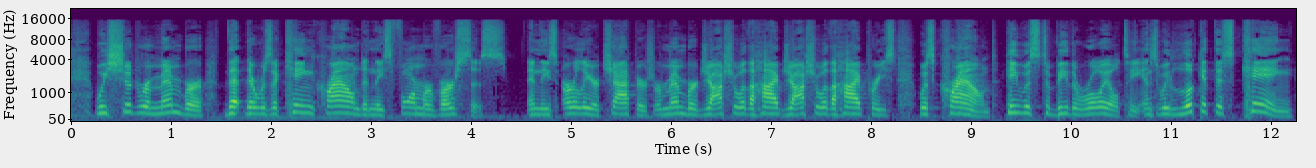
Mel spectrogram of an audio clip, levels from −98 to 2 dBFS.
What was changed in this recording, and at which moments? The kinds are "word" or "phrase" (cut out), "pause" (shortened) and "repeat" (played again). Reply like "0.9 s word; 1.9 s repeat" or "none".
7.1 s repeat; 9.3 s pause; 10.8 s word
